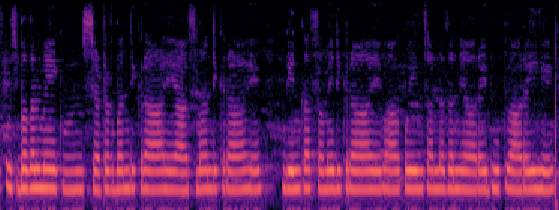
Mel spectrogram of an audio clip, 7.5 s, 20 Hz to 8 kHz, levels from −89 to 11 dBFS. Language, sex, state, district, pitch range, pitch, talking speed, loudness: Hindi, female, Bihar, Gaya, 225-230 Hz, 225 Hz, 255 wpm, -24 LUFS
